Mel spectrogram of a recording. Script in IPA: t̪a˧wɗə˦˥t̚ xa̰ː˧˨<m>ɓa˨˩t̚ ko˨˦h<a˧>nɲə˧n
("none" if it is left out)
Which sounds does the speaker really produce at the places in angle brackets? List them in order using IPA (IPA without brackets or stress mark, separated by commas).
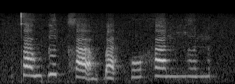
m, a˧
